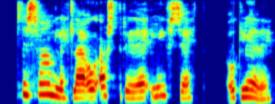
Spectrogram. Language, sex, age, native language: Icelandic, female, 14, Icelandic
